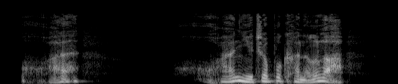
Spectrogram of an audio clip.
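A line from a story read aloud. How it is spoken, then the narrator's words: Trembling voice. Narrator (Chinese): 王大夫颤声说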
